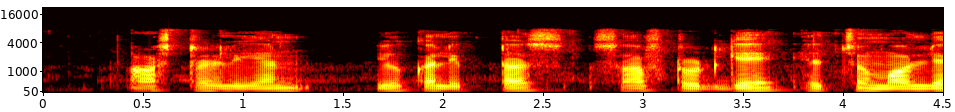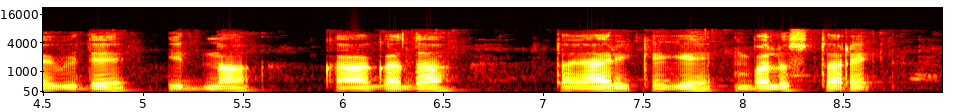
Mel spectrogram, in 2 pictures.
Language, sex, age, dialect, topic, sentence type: Kannada, male, 18-24, Mysore Kannada, agriculture, statement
